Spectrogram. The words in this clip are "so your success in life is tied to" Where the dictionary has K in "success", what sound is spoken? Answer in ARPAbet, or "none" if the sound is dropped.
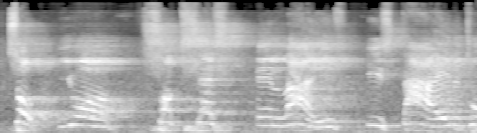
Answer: K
